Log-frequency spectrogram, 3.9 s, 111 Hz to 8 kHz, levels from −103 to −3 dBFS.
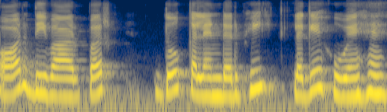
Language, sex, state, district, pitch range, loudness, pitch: Hindi, female, Uttar Pradesh, Lucknow, 210-245 Hz, -12 LUFS, 225 Hz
